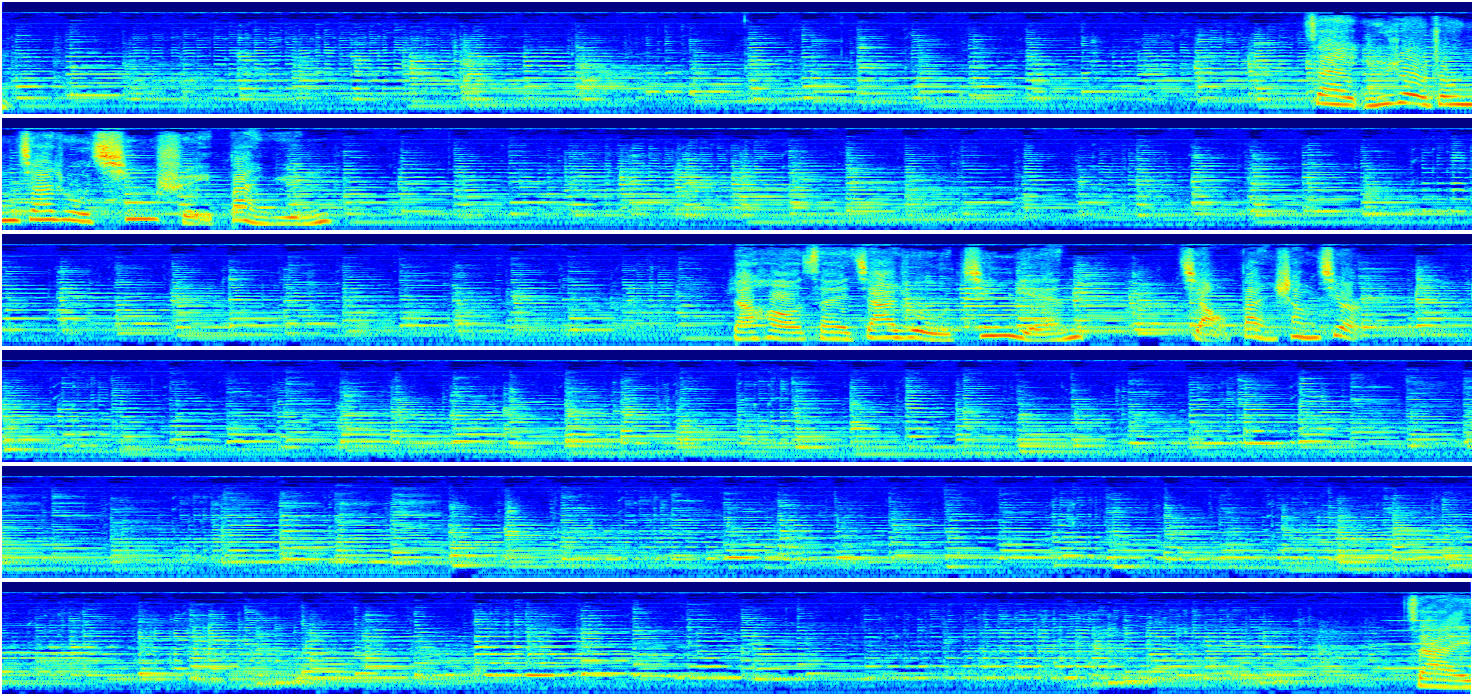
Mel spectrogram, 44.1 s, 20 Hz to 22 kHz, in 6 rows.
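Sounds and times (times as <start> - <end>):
plucked zither-like melody: 0.0 - 44.0.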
